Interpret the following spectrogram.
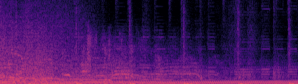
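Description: Cartoon splash of a body dropping into a pool, followed by a held, honking, horn-like tone that rises slowly in pitch.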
